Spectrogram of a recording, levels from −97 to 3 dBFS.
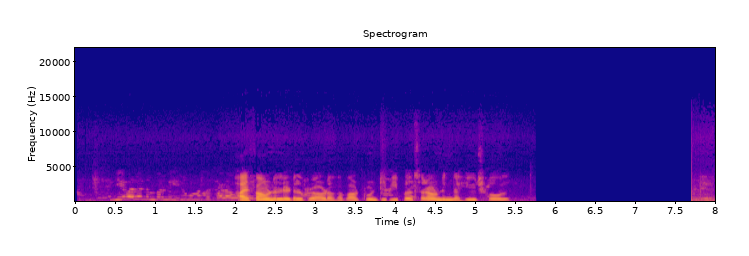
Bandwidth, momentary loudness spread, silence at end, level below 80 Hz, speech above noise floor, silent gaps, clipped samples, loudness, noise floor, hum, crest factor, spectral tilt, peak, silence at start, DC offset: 10.5 kHz; 25 LU; 0 s; -64 dBFS; 24 dB; 5.76-7.70 s; under 0.1%; -27 LUFS; -51 dBFS; none; 28 dB; -7.5 dB/octave; -2 dBFS; 0.45 s; under 0.1%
